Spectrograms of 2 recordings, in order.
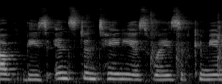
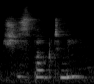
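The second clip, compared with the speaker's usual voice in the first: imitated awed listener; 7 semitones higher than usual. Voicing a listener who heard the French, hushed amazement. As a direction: play a listener thrilled to be singled out. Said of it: "heard n'est-ce pas and went".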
